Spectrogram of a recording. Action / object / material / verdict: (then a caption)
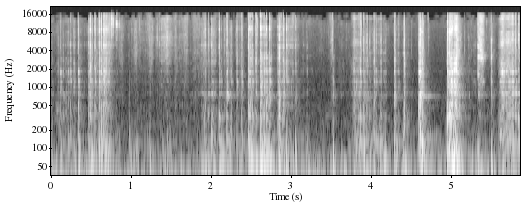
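scrape / wax crayon / wax / none. A solid green wax crayon held in the fingers is scraped with a white ceramic knife, letting green wax dust and curls fall onto a pile of shavings. The clip is a run of quick, dry, scratchy scraping strokes, with bright rasping bursts over a low, muffled rumble.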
